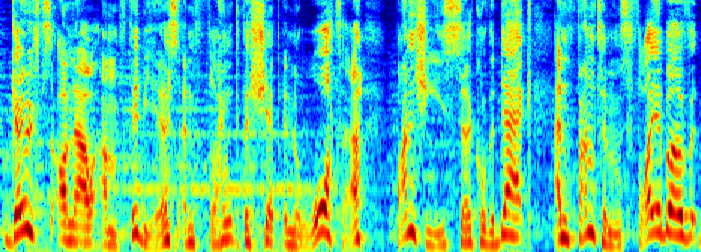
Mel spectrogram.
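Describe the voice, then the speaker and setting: An enthusiastic gaming host reads scripted commentary. The delivery is animated and emphatic, fond of hyperbole, with faint music underneath. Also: mid-range voice. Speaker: video host and game reviewer.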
